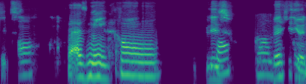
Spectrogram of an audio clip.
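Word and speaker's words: kɔn: The word between the K and the N is very good. It's O. So yes, I heard someone pronounce it. Oh. That's me. Con.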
